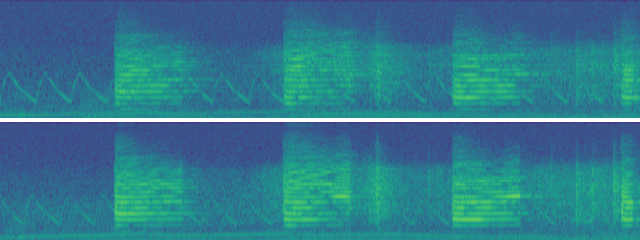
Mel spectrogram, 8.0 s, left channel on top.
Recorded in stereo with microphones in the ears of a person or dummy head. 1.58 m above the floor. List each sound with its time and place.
1.4 s a buzzer: 50° right (ahead or behind), 1.0 m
